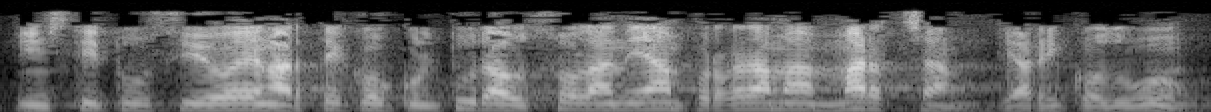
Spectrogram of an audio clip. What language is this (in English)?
Basque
